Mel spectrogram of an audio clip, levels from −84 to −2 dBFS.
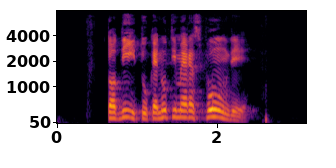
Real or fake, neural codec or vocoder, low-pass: fake; vocoder, 44.1 kHz, 80 mel bands, Vocos; 7.2 kHz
